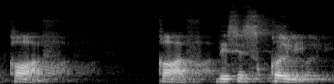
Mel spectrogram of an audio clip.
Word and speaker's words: قُلْ: Qul. Remember, there is difference between kha sound and qaf sound. Qaf. Qaf. This is qul, not qul.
